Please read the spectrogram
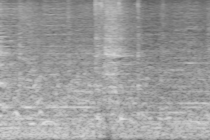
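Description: Faint voices over a steady outdoor hiss, with brief hissing sounds about a second in.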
